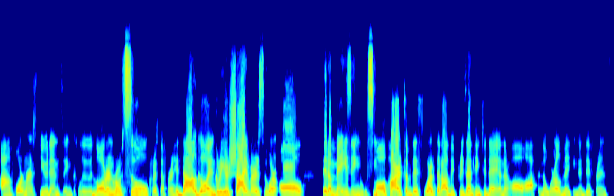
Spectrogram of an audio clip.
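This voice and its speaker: A middle-aged woman from Romania gives a talk at a standing microphone. Her voice sits a little high, and she talks chattily, correcting herself with lots of ums and repeats. The sound is dry and close. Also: no room sound, poor audio. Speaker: guest speaker, geography professor. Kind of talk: public lecture. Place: meeting room, also streamed on Zoom. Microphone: standing microphone, not held.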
